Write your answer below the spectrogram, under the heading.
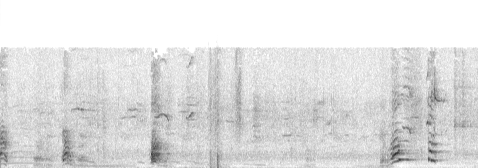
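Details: Seven-week-old Poodle puppies from one litter (two brindles, a tuxedo silver sable, an apricot-and-white parti and a black pup) sent off to play; scattered high yips and short barks with bending tones, a woman's voice between them.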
